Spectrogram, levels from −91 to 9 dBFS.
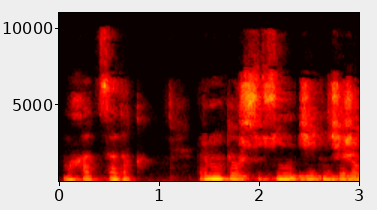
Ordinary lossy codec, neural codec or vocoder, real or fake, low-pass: AAC, 32 kbps; autoencoder, 48 kHz, 128 numbers a frame, DAC-VAE, trained on Japanese speech; fake; 9.9 kHz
